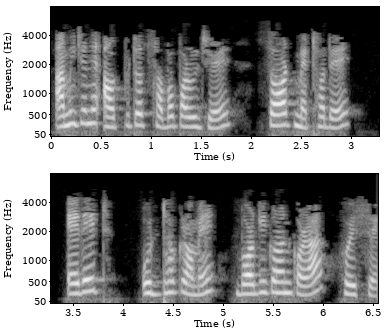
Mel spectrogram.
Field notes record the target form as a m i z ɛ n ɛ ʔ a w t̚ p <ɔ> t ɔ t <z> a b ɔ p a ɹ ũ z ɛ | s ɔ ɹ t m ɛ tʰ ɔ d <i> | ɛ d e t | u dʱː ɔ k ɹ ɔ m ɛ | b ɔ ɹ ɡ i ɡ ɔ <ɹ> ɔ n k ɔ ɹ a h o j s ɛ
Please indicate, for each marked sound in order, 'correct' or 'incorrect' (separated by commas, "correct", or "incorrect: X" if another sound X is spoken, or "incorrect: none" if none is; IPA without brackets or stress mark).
incorrect: u, incorrect: s, incorrect: ɛ, correct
